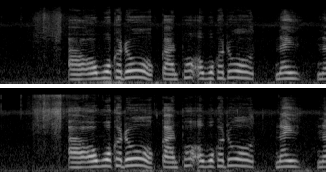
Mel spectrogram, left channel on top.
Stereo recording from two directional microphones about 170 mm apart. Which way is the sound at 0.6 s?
35° left (ahead or behind).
